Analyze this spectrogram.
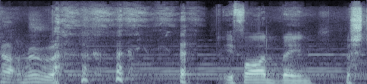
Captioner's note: laughs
